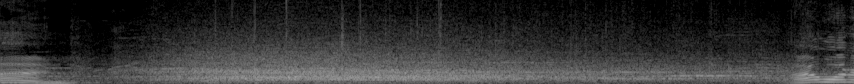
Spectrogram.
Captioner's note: cheers, applause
